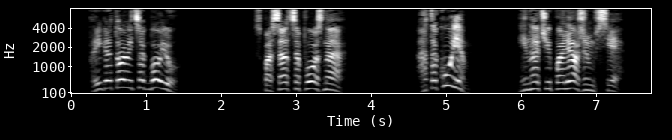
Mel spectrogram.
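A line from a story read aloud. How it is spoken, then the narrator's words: Resolute loud shout. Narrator (Russian): Улак, собрав всю силу воли, не показывая страха бандитам, громко крикнул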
